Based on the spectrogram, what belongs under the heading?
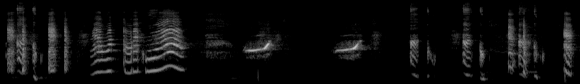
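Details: Green parrot talking, uttering rapid speech-like syllables mixed with rising whistled notes. Short bursts are separated by brief pauses.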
